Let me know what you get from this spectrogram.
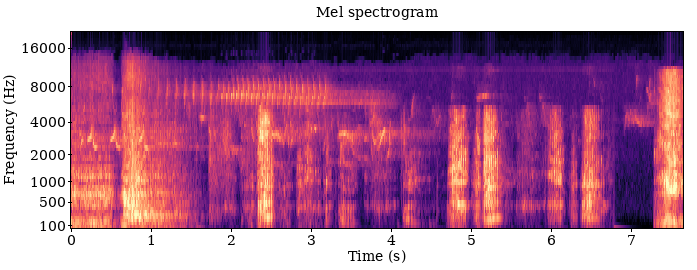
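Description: A young lion gives a string of rough, raspy roars and growls in short irregular bursts, with a louder bellow at the start and end.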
